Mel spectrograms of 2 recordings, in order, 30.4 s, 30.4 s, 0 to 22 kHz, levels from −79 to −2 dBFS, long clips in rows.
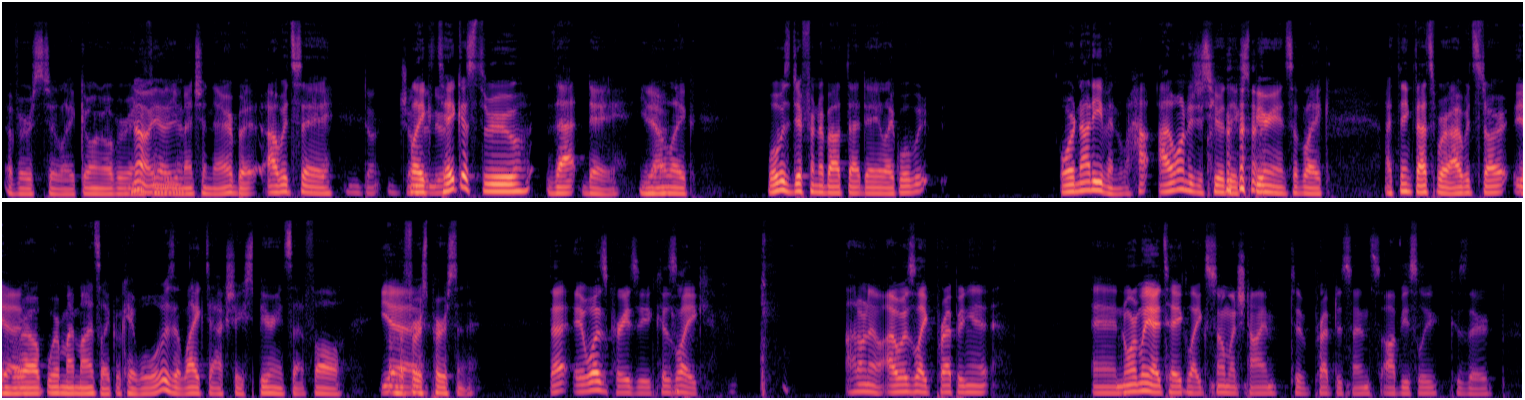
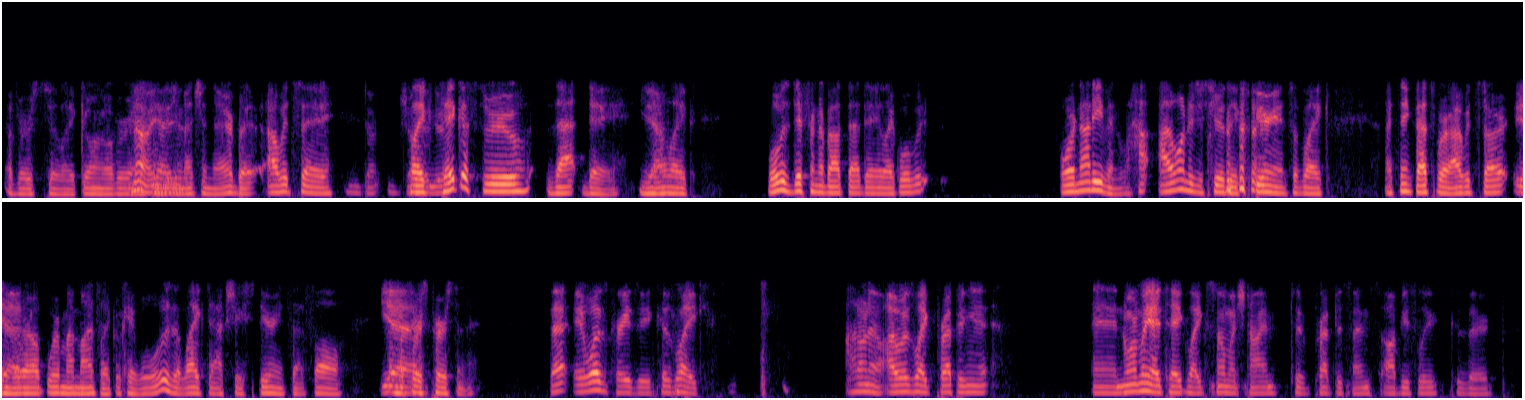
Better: first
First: none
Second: garbled, watery; badly; nothing above 4 kHz

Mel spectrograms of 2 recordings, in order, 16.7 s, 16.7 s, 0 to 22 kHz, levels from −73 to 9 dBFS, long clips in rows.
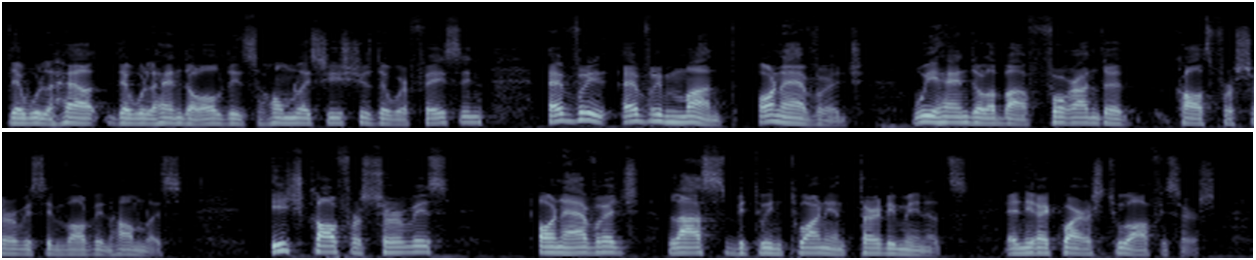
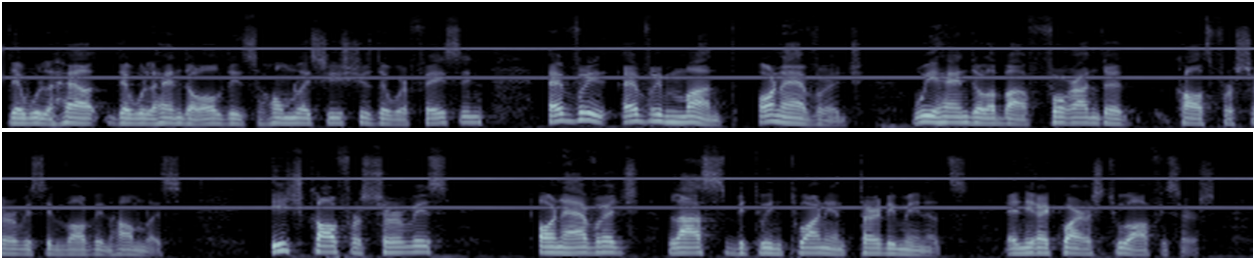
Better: first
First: none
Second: high-pitched whine; loud; throughout; 5.5 kHz, 9 dB below the speech

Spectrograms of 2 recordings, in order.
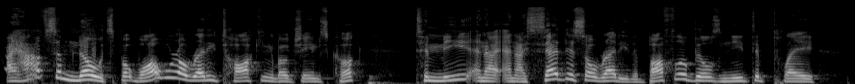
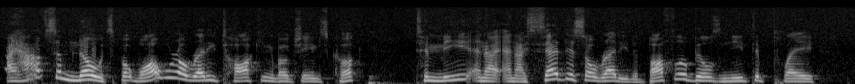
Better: first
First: none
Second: hiss; faint; throughout; 20 dB below the speech

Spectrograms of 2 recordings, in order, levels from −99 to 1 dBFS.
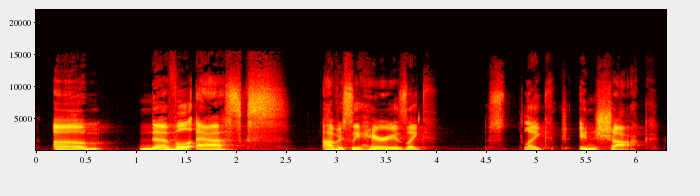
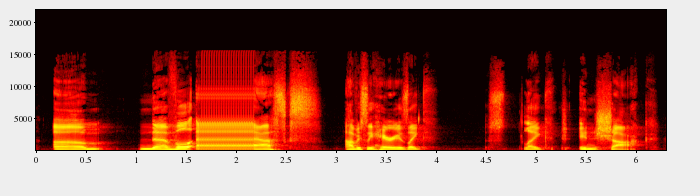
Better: first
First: none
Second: audio freezing; at 1.5 s for 0.5 s

